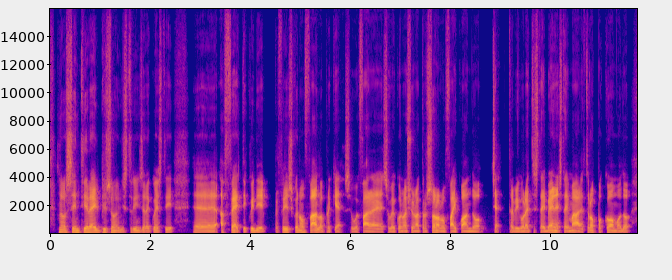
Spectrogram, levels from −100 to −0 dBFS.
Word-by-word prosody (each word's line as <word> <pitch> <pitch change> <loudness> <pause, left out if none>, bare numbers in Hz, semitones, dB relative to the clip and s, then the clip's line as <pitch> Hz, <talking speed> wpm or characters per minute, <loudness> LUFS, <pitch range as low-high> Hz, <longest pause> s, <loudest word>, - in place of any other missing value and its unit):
non 140 -3 -2
sentirei 120 -1 +2
il 110 - -4
bisogno 110 0 -3
di 100 -1 -8
stringere 105 0 -4
questi, 105 -1 -4 0.4
ehm, 100 -1 +1
affetti. - - +2
Quindi, 110 -5 0
preferisco 115 0 -3
non 120 +1 -1
farlo, 110 -4 +5
perché - - -2
se - - -10
vuoi 90 0 -7
fare 90 -2 +2
se 95 - -8
vuoi 95 0 -4
conoscere 100 0 -2
una 95 - 0
persona 105 +4 +2
lo 95 -2 -2
fai - - +1
quando 90 -1 0
cioè, - - -5
tra - - -5
virgolette, 95 +1 -1
"stai 95 0 -2
bene" 115 +2 +6
e - - -5
"stai 100 -1 -2
male". 105 +3 +3
Troppo 115 0 -2
comodo 105 -2 0
105 Hz, 180 wpm, -25 LUFS, 95-115 Hz, 0.4 s, bene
